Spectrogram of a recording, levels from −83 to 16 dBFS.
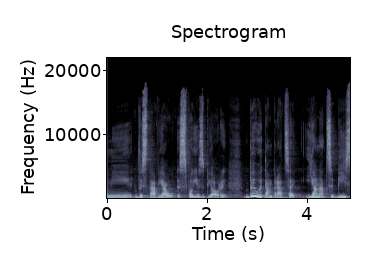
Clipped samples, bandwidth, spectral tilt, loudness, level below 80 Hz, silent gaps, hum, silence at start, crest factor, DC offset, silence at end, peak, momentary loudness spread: under 0.1%; 17.5 kHz; -4.5 dB/octave; -18 LUFS; -50 dBFS; none; none; 0 s; 16 dB; under 0.1%; 0 s; -2 dBFS; 10 LU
